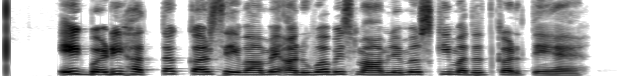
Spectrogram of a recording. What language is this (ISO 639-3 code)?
hin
